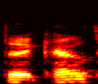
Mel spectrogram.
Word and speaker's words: Kuyt: It's like Dirk Kuyt. He should have never been pronounced Dirk Kuyt. It was Dirk Kuyt.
